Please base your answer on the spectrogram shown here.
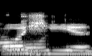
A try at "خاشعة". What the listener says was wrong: خاشعة. عین بھی ادا کریں نا.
